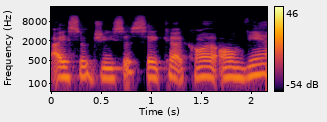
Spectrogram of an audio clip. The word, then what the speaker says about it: eisegesis: Je ne sais pas si c'est la bonne prononciation en français, mais en anglais, c'est eisegesis.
